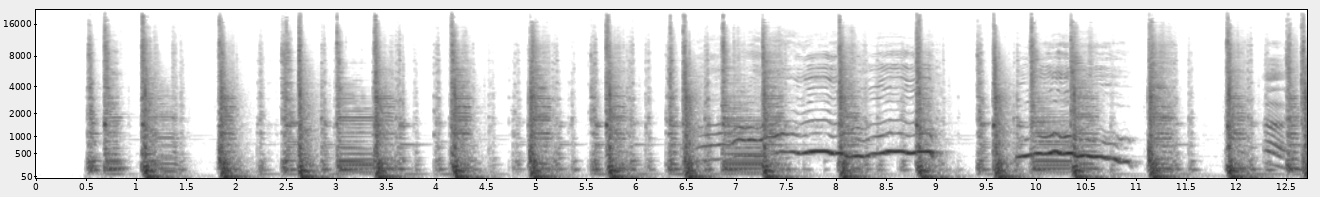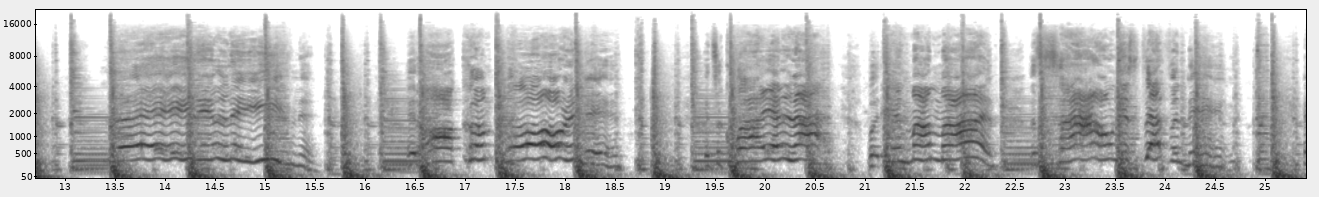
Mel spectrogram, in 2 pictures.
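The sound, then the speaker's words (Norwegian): A song from an album plays loud, with a steady driving beat and a sung vocal line rising and falling over full instrumentation, no talking over it. “låten som heter …, låt sånn som det her”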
